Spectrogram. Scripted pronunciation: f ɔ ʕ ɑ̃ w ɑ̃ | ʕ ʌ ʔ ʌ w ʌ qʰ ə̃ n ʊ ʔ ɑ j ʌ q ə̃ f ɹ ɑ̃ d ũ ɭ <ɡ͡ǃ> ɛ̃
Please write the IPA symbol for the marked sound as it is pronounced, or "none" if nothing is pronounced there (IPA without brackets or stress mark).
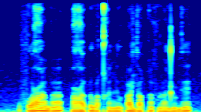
ɡ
